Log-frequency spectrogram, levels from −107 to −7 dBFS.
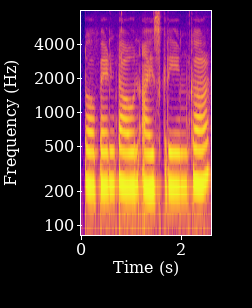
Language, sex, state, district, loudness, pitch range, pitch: Hindi, female, Madhya Pradesh, Bhopal, -12 LUFS, 220-230 Hz, 225 Hz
